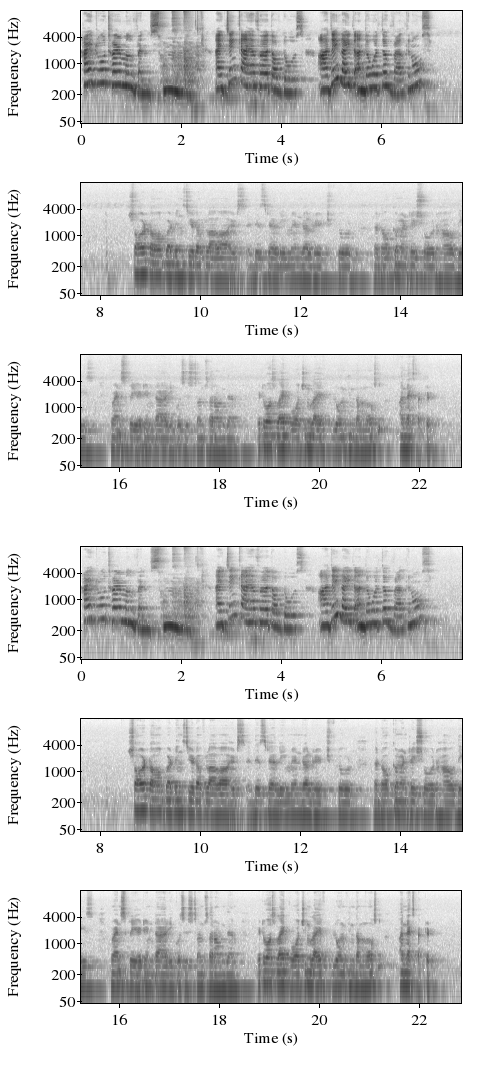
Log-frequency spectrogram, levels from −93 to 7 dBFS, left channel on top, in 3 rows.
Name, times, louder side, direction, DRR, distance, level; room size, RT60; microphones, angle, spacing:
voice 1, 0.0-7.0, left 4 dB, 70° left, 0.6 m, -23 dB
voice 2, 8.6-15.5 15.8-18.4 18.8-21.2 21.6-22.2, right 2 dB, 35° right, 0.6 m, -33 dB
8.6 x 4.5 x 6.5 m
head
